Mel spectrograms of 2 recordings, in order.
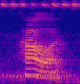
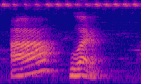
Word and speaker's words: hour: HOUR, तो बन गया हावर, क्या बन गया, हावर। लेकिन हम एच को यहाँ पर है नहीं पढ़ेंगे, क्या पढ़ेंगे, ए, क्या पढ़ेंगे, ए, तो बन गया आवर, हावर, है ना।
